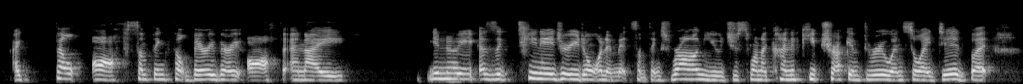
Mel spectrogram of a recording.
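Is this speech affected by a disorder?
No.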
